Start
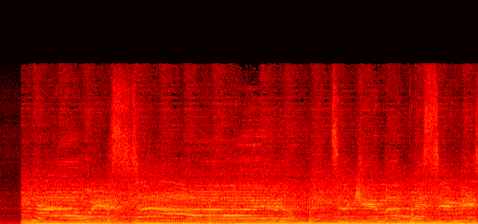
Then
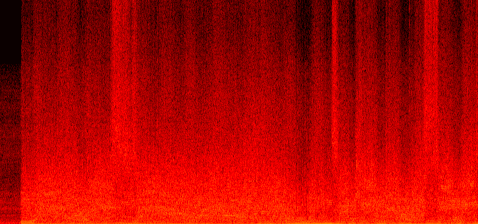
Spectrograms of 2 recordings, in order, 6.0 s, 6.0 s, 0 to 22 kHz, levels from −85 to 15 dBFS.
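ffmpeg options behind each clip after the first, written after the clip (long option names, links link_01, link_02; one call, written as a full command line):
ffmpeg -i in.wav -af "highpass=frequency=58:poles=1,aeval=exprs='0.0562*(abs(mod(val(0)/0.0562+3,4)-2)-1)':channel_layout=same,aeval=exprs='(tanh(50.1*val(0)+0.5)-tanh(0.5))/50.1':channel_layout=same,volume=5.5dB" out.wav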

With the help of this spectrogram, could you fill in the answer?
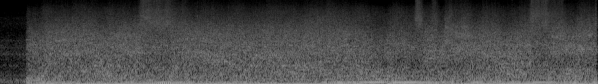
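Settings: ffmpeg -i in.wav -filter_complex "[0:a]flanger=delay=9.7:depth=9.2:regen=-42:speed=0.85:shape=sinusoidal,asplit=2[link_01][link_02];[link_02]acrusher=samples=32:mix=1:aa=0.000001:lfo=1:lforange=19.2:lforate=0.51,volume=-9.5dB[link_03];[link_01][link_03]amix=inputs=2:normalize=0,aecho=1:1:162:0.501,volume=2.5dB" out.wav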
